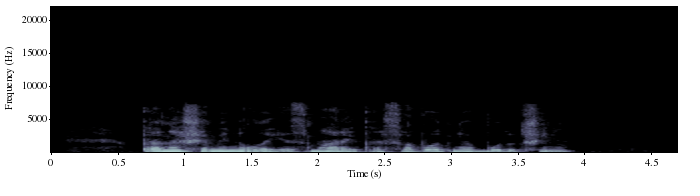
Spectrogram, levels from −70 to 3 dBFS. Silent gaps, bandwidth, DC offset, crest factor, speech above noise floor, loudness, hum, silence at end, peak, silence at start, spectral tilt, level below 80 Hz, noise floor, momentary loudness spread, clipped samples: none; 7.8 kHz; under 0.1%; 16 dB; 46 dB; -25 LUFS; none; 0.8 s; -10 dBFS; 0.7 s; -7.5 dB/octave; -60 dBFS; -70 dBFS; 11 LU; under 0.1%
